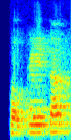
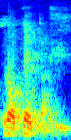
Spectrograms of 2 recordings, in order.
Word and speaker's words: croqueta: La P en posición implosiva al final de sílaba cambia de sílaba. Coqueta por croqueta, o Gabriel por Gabriel.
